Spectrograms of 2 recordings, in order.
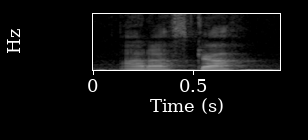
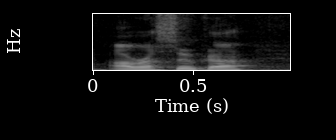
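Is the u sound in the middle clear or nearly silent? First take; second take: nearly silent; clear. First: The middle u vowel is nearly silent. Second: The middle u vowel is clearly pronounced.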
